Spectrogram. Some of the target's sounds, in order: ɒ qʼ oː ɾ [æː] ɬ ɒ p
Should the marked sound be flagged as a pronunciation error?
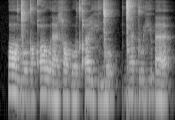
no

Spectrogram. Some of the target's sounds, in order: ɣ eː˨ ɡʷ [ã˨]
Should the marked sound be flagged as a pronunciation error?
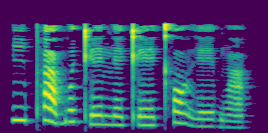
no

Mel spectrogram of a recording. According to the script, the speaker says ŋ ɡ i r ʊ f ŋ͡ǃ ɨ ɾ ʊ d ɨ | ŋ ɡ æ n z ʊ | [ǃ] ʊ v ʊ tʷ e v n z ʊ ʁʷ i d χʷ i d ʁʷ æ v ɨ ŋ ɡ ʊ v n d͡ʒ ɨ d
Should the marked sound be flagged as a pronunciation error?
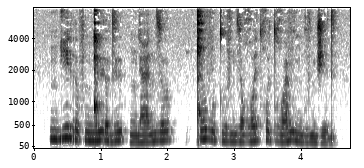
no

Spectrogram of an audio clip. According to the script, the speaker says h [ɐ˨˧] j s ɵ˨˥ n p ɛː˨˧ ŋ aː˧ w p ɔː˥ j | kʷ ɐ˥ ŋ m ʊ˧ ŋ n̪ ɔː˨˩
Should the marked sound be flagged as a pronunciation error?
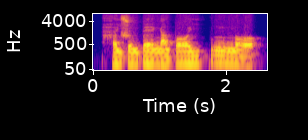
no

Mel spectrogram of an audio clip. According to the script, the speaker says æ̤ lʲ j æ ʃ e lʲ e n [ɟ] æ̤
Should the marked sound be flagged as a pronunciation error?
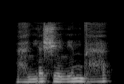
yes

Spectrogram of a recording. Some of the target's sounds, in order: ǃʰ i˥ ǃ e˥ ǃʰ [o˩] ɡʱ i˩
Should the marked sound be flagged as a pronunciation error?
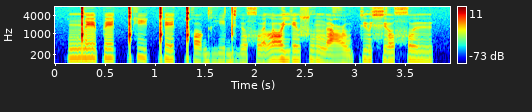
yes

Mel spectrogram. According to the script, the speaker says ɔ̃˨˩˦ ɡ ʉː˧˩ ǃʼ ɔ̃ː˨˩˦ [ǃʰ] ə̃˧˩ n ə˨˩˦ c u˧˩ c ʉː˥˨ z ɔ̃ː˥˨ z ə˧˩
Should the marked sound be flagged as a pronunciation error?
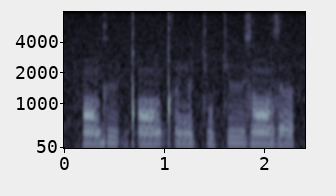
yes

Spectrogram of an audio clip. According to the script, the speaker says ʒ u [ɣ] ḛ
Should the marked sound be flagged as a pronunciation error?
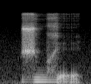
no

